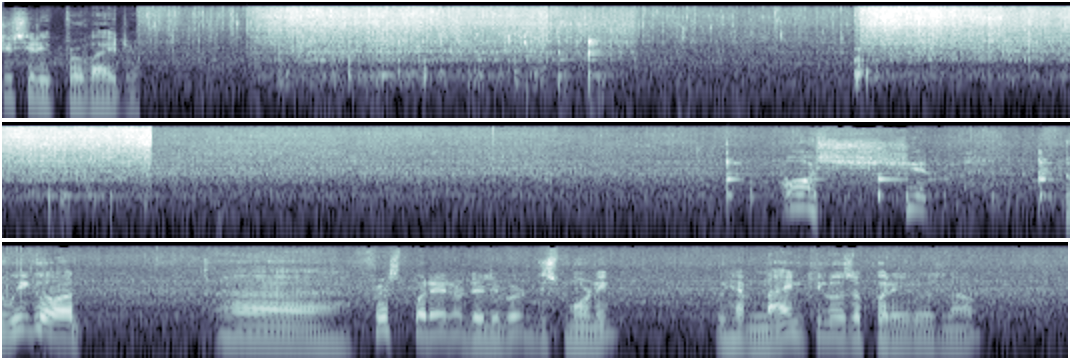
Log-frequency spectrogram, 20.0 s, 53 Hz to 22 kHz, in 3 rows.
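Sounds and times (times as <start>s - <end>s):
food sizzling in a metal pan: 0.8s - 20.0s
spoon knocking on pan: 2.1s - 4.0s, 11.2s - 13.4s.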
